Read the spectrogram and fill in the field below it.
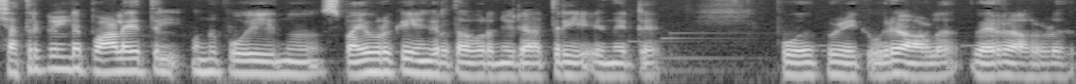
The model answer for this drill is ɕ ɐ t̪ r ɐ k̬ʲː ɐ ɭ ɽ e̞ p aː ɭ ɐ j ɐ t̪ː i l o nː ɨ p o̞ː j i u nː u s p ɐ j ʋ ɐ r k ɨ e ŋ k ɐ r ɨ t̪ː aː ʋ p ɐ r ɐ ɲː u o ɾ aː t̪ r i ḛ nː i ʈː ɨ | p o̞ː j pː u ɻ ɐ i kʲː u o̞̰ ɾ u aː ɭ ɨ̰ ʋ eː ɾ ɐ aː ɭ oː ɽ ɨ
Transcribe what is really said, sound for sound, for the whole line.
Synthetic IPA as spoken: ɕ ɐ t̪ r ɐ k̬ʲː ɐ ɭ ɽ e̞ p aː ɭ ɐ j ɐ t̪ː i l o nː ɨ p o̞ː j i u nː u s p ɐ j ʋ ɐ r k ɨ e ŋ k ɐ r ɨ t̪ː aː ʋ p ɐ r ɐ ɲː u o ɾ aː t̪ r i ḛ nː i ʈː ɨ | p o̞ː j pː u ɻ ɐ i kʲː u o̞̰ ɾ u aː ɭ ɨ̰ ʋ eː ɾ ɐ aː ɭ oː ɽ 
